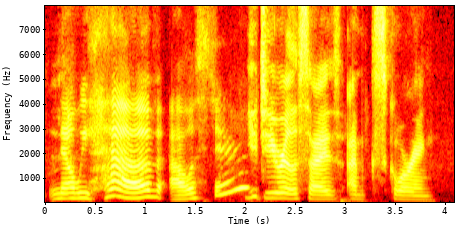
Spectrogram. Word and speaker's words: Alistair: It's Alistair. So I know it's the stare throws everyone off.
